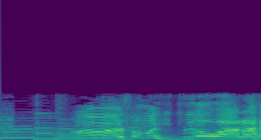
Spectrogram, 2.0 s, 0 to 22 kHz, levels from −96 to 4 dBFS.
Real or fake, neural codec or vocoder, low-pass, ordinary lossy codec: real; none; 7.2 kHz; none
